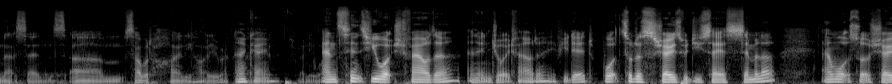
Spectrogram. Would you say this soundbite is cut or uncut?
uncut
